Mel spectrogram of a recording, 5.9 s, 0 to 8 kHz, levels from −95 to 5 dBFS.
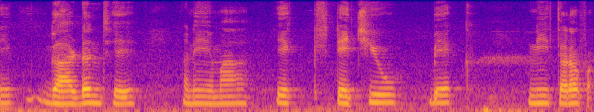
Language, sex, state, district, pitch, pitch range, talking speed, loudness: Gujarati, male, Gujarat, Gandhinagar, 155 Hz, 150-160 Hz, 100 wpm, -18 LUFS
